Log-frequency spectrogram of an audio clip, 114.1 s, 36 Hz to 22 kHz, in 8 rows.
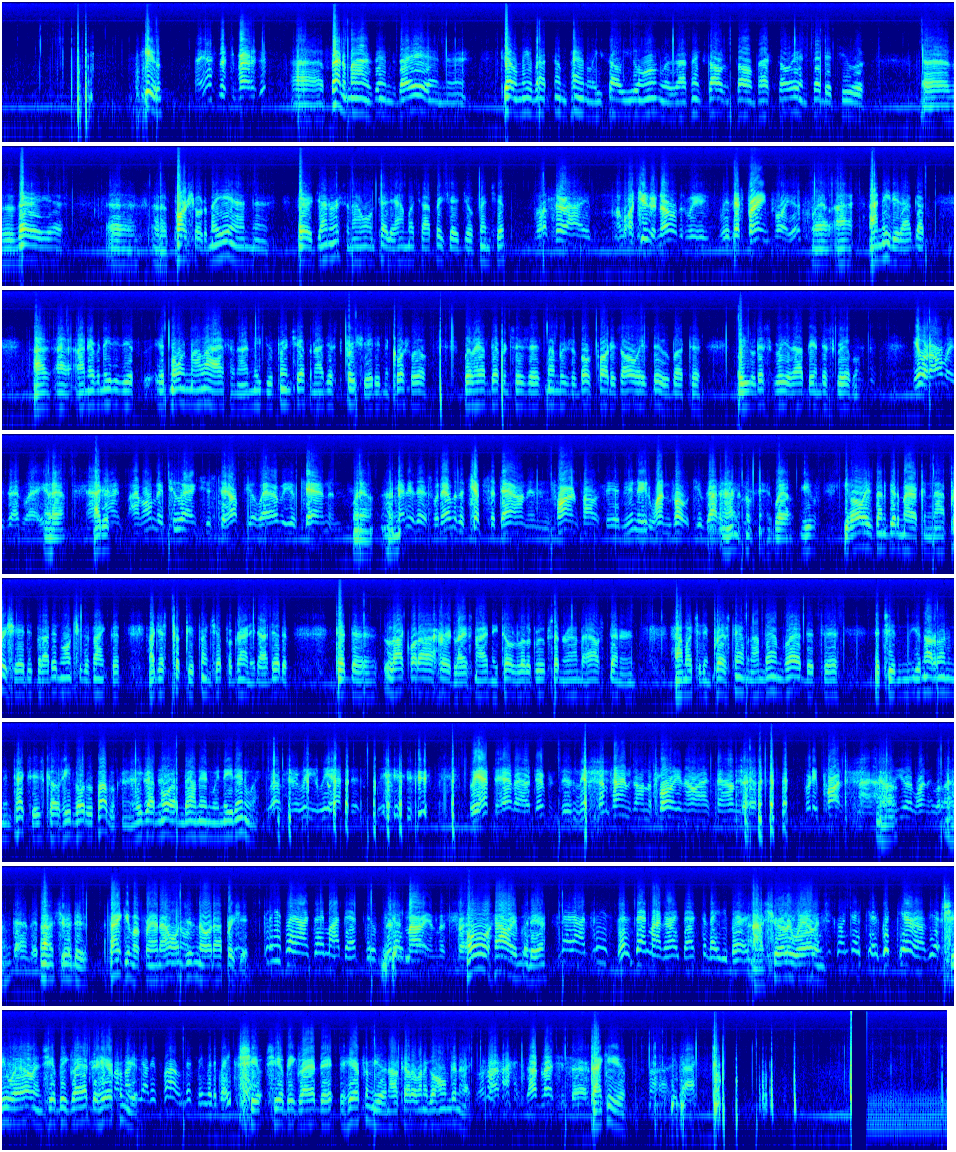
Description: Conversation with HUGH SCOTT, November 29, 1963
Secret White House Tapes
